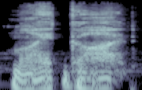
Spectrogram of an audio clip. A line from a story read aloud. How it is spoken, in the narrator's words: gasp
